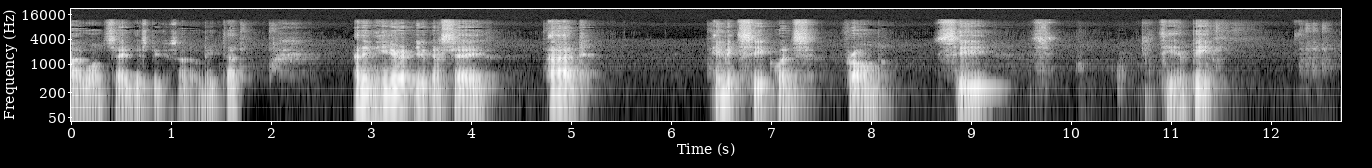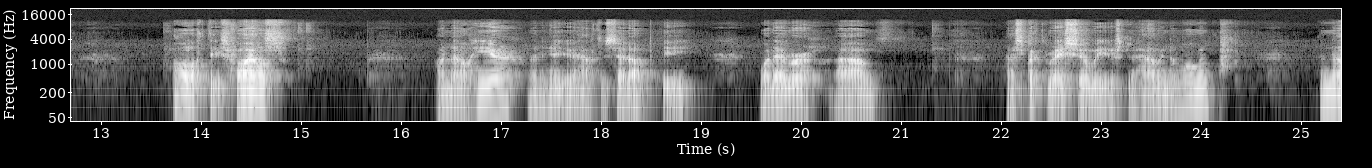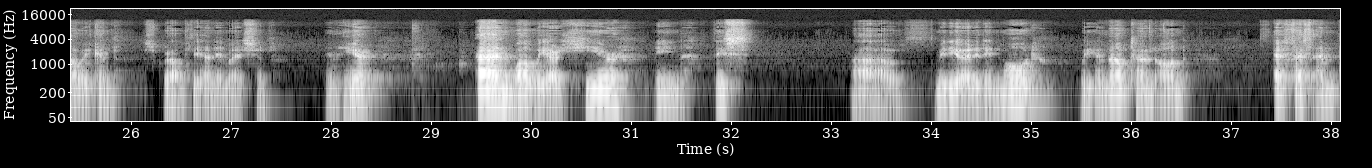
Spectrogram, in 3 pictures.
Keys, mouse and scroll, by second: 26.9 click, 29.2 click, 31.0 click, 36.8 click.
